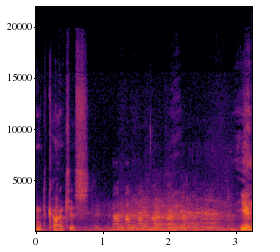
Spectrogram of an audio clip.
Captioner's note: laughter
